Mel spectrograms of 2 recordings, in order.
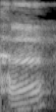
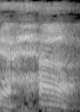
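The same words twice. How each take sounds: First: ہا breathed lightly from the front of the mouth; a thin, light ہا with the air at the lips; ہا said thin from the front, not the throat. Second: ہا pushed from the middle of the throat, thick and breathy; a heavy ہا drawn from far back in the throat; ہا said thick from the throat, as in Arabic ح; deep throat ha. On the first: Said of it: "منہ کے اگلے حصے سے". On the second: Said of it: "اب پیچھے جائیے". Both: Shown as a demonstration.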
